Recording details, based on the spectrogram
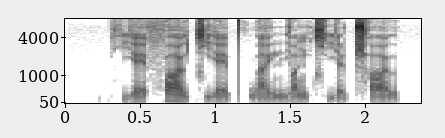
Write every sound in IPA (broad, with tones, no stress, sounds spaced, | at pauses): pʰ j ɛ˨˦ f ɑ˥˨ ʊ̯ t͡ɕ j ɛ˨˩ pʰ w a˨˦ ɪ̯ n̪ j ɑ˥˨ ŋ t͡ɕʰ j ɛ˨˩ ʈ͡ʂʰ ɑ˥˨ ʊ̯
